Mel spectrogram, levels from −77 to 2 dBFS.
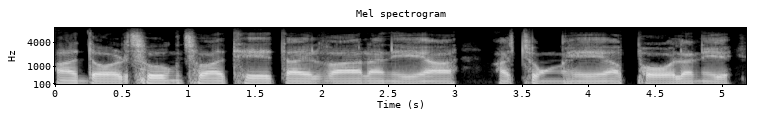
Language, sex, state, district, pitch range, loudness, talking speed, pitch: Mizo, male, Mizoram, Aizawl, 95-105 Hz, -15 LUFS, 195 wpm, 100 Hz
